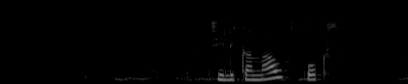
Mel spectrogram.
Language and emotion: Russian, neutral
